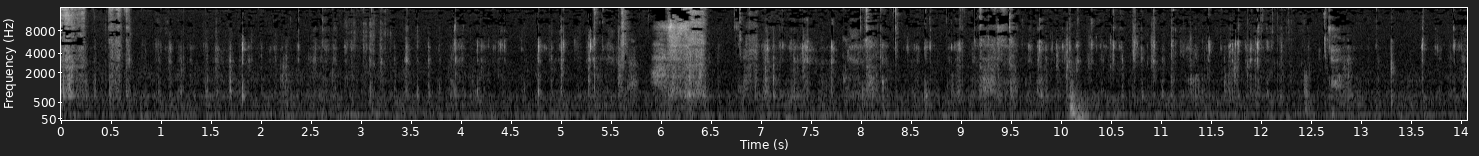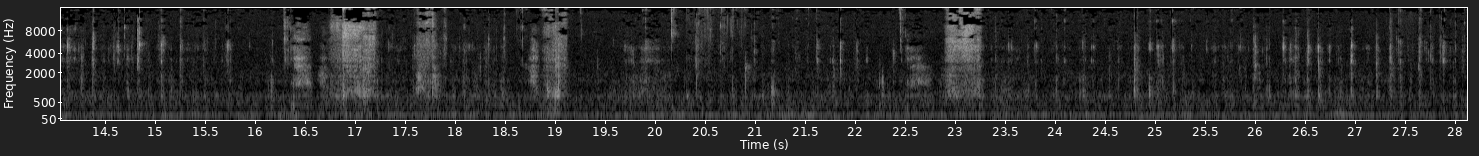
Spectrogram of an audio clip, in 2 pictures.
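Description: Close-miked eating sounds: a person chewing and biting food with many small wet clicks, a few louder noisy bursts and a single low thump about ten seconds in, over a steady low hum.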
